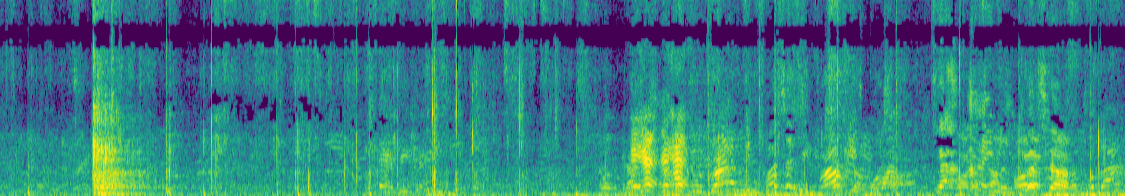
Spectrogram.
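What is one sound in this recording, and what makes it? A basketball bounces repeatedly on an outdoor court.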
